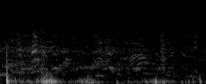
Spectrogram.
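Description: A sharp knock right at the start, then faint voices in the hall with a few dull low thumps.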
